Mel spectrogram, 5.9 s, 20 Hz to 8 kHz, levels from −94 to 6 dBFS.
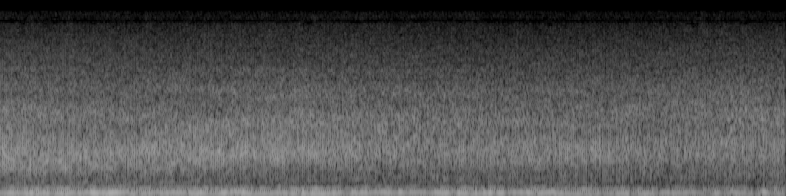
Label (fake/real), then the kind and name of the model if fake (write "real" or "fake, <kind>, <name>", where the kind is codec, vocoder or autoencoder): fake, vocoder, Vocos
